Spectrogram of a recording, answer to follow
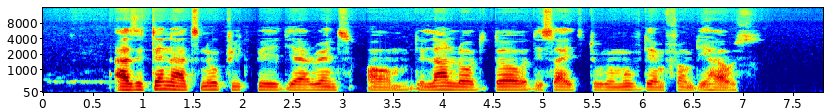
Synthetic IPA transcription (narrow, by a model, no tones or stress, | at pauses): azdətɛnatsnokʰwikpedɛaɹɛ̃ntɔ̃ndəlãnlɔddɔdisaɪdtuɹimuvdɛ̃mfɹɔ̃mdəɦaʊs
